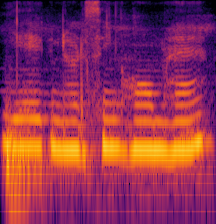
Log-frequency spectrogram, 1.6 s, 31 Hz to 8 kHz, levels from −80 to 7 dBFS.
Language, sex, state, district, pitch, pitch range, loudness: Hindi, female, Uttar Pradesh, Shamli, 205 Hz, 200-210 Hz, -13 LUFS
